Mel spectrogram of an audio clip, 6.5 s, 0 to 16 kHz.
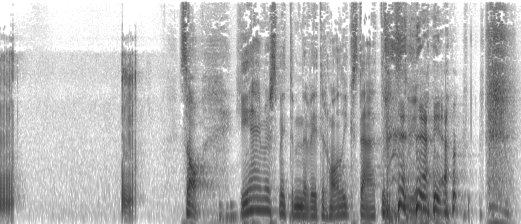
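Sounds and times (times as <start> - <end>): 
fart sounds: 0.0 - 0.4, 1.5 - 1.9
speech: 2.3 - 6.0
laughter: 4.8 - 6.4.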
